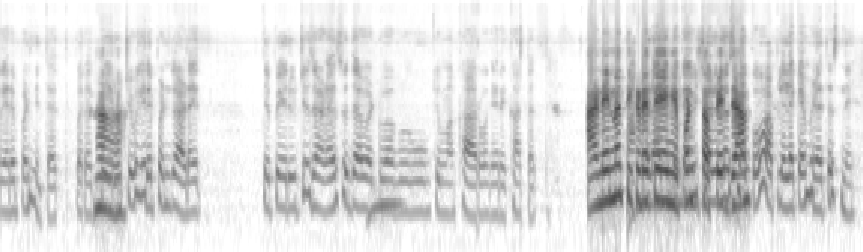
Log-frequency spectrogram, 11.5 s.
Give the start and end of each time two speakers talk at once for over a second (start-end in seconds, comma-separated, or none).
8.3-10.0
